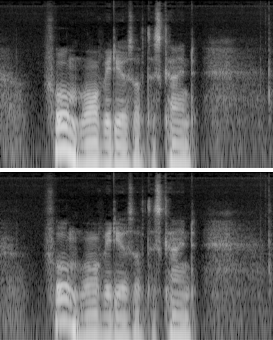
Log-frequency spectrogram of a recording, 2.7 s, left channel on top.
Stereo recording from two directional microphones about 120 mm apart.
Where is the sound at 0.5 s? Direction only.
35° left (ahead or behind).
